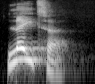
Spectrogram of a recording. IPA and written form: ˈleɪtə (later)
